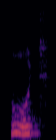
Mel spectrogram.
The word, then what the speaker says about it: Tod: carefully, how I'm saying Tod, the D in German sounds a little bit between a D and a T in English.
